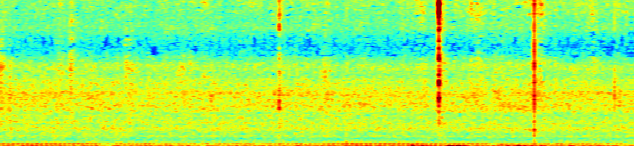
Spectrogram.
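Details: Relaxed cheetahs at HESC on a beautiful Sunday, one receiving grooming with licks and an ear nibble; a steady, low rumbling purr runs unbroken throughout, with a few faint clicks on top.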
